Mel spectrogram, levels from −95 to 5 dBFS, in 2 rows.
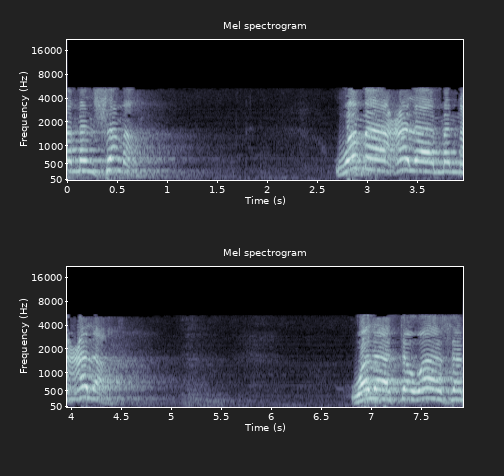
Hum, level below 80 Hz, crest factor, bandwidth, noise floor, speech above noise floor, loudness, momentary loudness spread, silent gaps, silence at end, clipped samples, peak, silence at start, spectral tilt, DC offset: none; -54 dBFS; 16 dB; 5.4 kHz; -58 dBFS; 44 dB; -14 LUFS; 14 LU; none; 0 s; under 0.1%; -2 dBFS; 0 s; -4 dB/octave; under 0.1%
